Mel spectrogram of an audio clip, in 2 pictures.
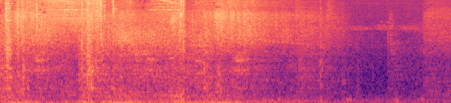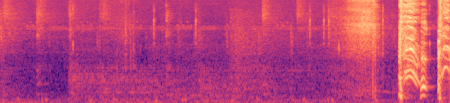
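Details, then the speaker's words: Brief cough burst with a whistling, wheezy edge near the end, over quiet game sounds; the streamer says it is them wheezing. "you're wondering what the [ __ ] that noise is it's me wheezing"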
